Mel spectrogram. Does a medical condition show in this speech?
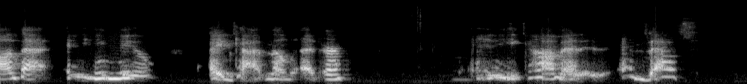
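Yes: ALS; breathless after exertion.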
